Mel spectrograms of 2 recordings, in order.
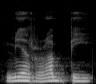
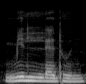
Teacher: On a remplacé le nun de min par un waw et on appuie donc sur le son w, miwara. Même chose pour min rabbi qui devient mir rabbi ou min ladun qui devient mil ladun. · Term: El-Idram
